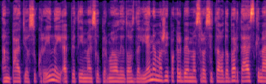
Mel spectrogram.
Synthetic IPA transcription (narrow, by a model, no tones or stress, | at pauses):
ɛmpɑːt̪ʲɪjoːsʊkɾɐ̰jɪnɐɪʔɐpʲiɛt̪ɐɪmʲɛsjɛʊpʲɪɾmoːjoːlˠɐɪd̪oːsd̪ɐlʲijɛnʲɛmɐʒɐɪpɐkɐlʲbʲeːjomʲɛsɾoːsʲɪt̪ɑoːd̪ɐbɐɾt̪ʲæːsʲkʲɪmʲɛ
